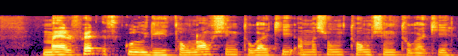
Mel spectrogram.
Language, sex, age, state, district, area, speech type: Manipuri, male, 18-30, Manipur, Imphal West, rural, read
